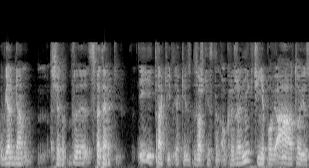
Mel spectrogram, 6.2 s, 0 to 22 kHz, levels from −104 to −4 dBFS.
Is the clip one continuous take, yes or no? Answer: no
